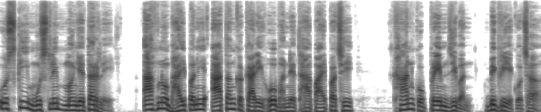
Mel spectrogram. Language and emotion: Nepali, neutral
